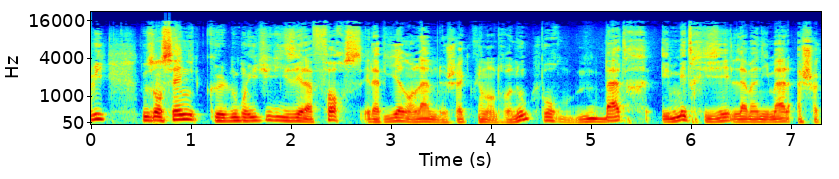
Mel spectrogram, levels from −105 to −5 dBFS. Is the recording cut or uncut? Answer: cut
